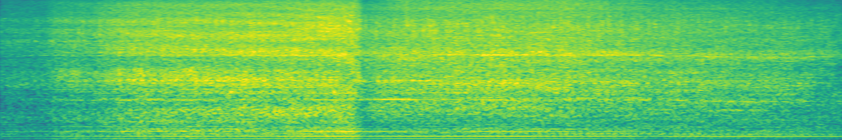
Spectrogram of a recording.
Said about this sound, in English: Maybe we'll just let this tractor go past.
